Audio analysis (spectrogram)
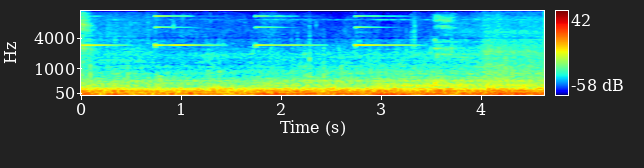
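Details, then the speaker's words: VW Polo with rough idle, vibration and EPC light, traced to oil in a spark plug; after replacing the plug the light is gone and the engine pulls uphill under load with a deep, even rumble and no stumble or shake. "The problem was the spark plug that had a oil in it, so we changed the spark plug. Now the car is performing."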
